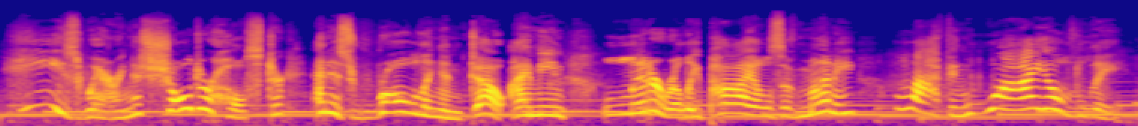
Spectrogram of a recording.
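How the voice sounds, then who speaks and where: Actress as excitable dream watcher, very high and animated, drawn-out theatrical delivery, music behind. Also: female voice. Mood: amused, excited. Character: excitable, amused onlooker describing sleepers' dreams. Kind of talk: radio drama narration.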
